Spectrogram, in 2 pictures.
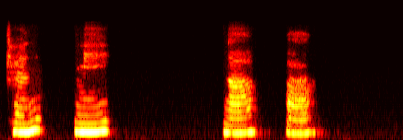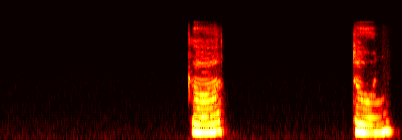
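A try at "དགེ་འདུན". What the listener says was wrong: Gen, it's one word, gendun.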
